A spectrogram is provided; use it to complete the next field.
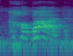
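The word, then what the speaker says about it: כבוד: you how it's pronounced the word honor is kabad if you know anything about the word for Glory in the Bible the word like convod very kin to this they are cousin words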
